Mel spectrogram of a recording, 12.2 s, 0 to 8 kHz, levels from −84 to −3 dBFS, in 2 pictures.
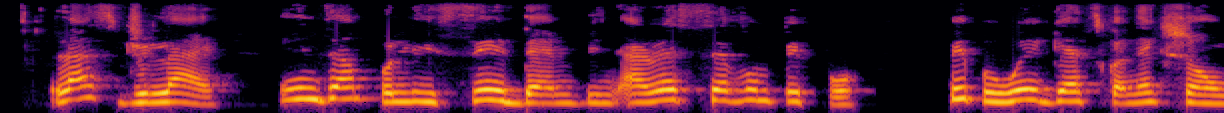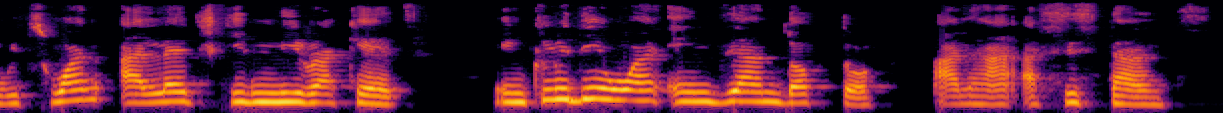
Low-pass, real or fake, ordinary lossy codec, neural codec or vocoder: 7.2 kHz; real; AAC, 48 kbps; none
